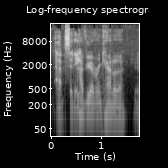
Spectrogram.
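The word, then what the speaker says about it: Abcd: Absidity.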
